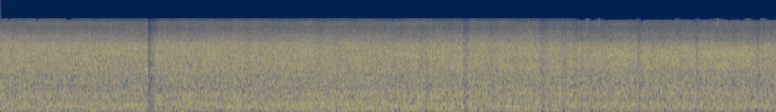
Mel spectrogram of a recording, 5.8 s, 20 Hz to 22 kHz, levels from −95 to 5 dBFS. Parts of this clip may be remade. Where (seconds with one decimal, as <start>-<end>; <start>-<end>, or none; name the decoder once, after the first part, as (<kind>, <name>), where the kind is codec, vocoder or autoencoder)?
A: 0.8-4.3 (autoencoder, DAC-VAE)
